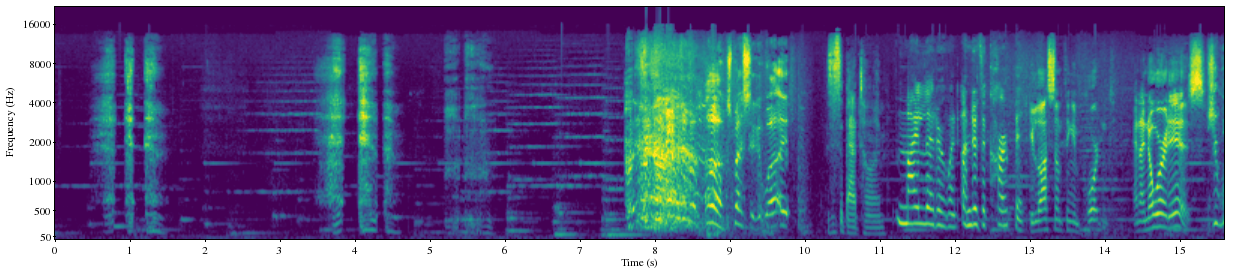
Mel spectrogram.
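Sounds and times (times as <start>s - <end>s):
several people clearing their throats beside a bed: 0.6s - 1.6s, 3.6s - 5.9s
laughter: 7.6s - 9.6s
speech: 8.8s - 15.5s.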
